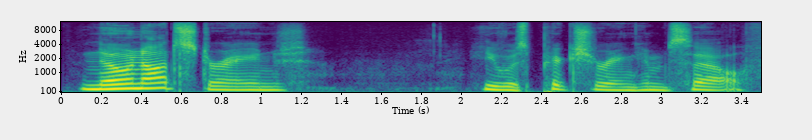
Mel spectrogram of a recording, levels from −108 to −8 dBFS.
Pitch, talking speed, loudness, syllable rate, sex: 175 Hz, 105 wpm, -18 LUFS, 4.3 syllables/s, male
